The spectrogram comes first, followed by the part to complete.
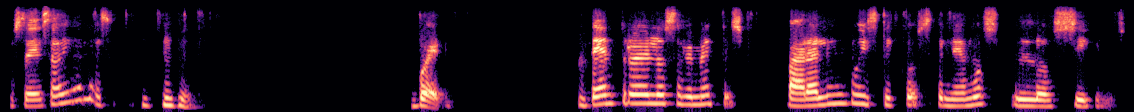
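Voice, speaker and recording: A woman teaching a lesson over a video call, explaining slowly and putting questions to the class. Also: fairly high pitch, mellow, no echo. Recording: slightly dull video call audio.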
